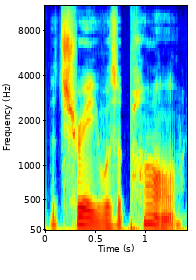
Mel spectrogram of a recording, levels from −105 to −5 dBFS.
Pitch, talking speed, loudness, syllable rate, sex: 110 Hz, 210 wpm, -18 LUFS, 3.7 syllables/s, male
